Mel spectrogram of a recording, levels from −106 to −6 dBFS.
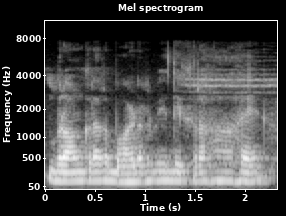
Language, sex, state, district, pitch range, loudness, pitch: Hindi, female, Telangana, Hyderabad, 125-130 Hz, -19 LUFS, 130 Hz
